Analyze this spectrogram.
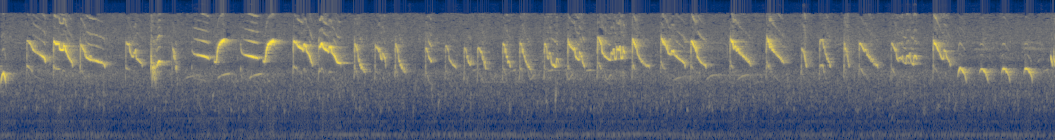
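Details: White-eye song used to train caged songbirds: a long continuous stream of high quick sweeping and chirping notes, tumbling and varied, over a faint low hum and hiss.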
